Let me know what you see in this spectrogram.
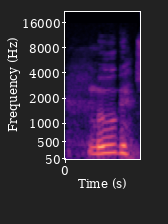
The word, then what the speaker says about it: Moog: It's spelled M-O-O-G. – Moog. – So you would think it's Moog, but it's pronounced Moog.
